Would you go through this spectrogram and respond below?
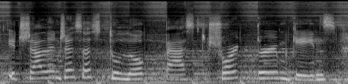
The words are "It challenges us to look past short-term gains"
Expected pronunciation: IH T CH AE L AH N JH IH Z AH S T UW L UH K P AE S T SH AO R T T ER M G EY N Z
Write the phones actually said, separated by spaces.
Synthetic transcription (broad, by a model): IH T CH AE L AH N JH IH S AH S T UW L UH K P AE S T SH AO R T T ER M G EY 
